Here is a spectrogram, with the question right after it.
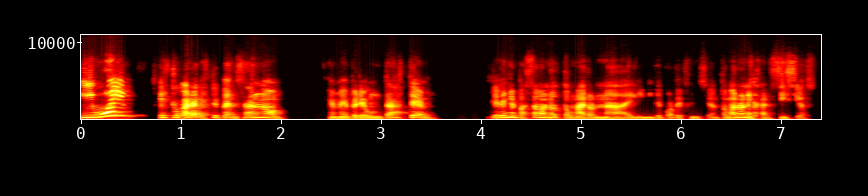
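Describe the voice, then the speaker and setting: A woman talks at a very fast pace with a bright, sharp tone, very wide pitch swings and big swings in loudness. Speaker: university math teacher. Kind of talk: lecture. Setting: online virtual class.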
